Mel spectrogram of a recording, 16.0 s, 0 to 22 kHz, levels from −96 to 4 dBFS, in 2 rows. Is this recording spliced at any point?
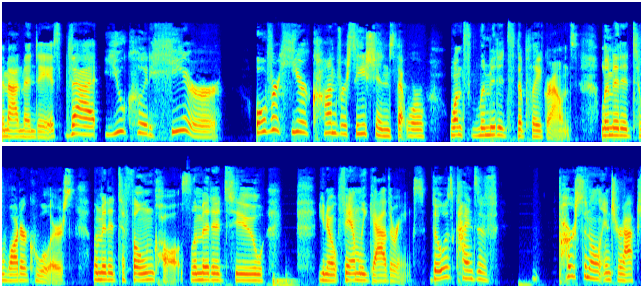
no; 0 cuts

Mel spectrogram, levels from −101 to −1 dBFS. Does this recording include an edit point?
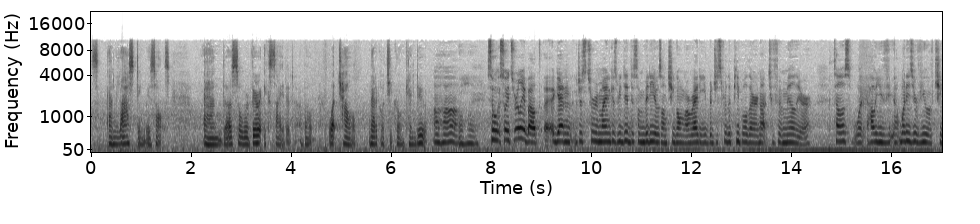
yes; 1 cut; at 5.8 s

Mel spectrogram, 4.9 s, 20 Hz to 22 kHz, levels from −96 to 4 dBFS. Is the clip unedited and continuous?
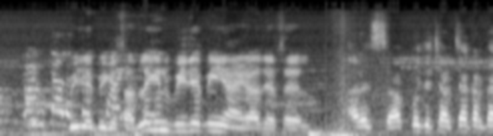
no; 1 cut; at 3.3 s

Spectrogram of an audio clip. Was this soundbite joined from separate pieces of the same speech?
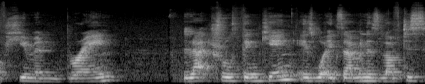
yes; 1 cut; at 1.7 s

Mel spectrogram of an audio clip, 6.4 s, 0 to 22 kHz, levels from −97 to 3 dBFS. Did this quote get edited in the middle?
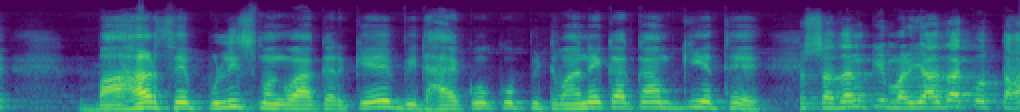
yes; 1 cut; at 4.9 s

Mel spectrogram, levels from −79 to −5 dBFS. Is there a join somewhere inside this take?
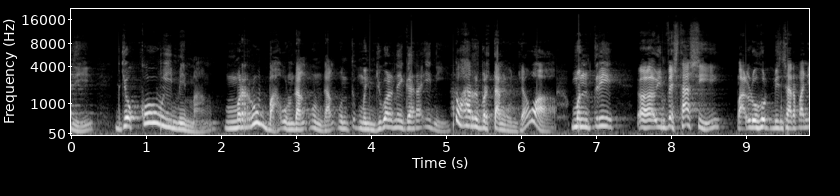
yes; 2 cuts; at 5.1 s, 6.5 s

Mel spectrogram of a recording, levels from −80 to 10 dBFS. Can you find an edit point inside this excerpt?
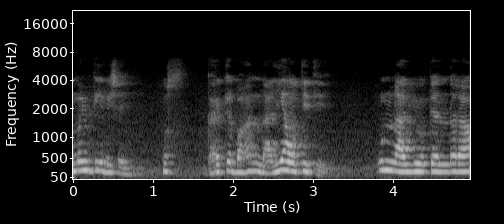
yes; 1 cut; at 1.1 s

